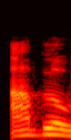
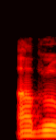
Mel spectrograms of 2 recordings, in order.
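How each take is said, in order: First: "Hablo" stressed on the final o; "Hablo" with the accent landing on -blo; stress on final syllable. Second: "Hablo" stressed on the first syllable; "Hablo" with an unaccented final o. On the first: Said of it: "with the accent". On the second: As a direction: lean on the opening of "Hablo": HA-blo. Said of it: "without the accent". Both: Shown as a demonstration.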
